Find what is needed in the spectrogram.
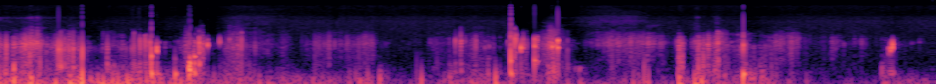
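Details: Irregular low rumbles and gurgles with bubbling bursts; ordinary stomach growling (borborygmi).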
